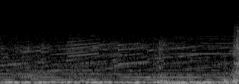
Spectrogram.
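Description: Electronic sci-fi sound: a deep steady bass drone under several overlapping high whines that glide upward, building up.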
